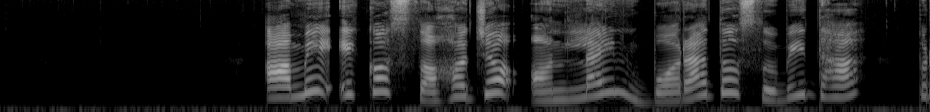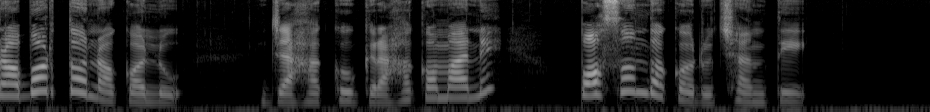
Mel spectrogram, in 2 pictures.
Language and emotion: Odia, happy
